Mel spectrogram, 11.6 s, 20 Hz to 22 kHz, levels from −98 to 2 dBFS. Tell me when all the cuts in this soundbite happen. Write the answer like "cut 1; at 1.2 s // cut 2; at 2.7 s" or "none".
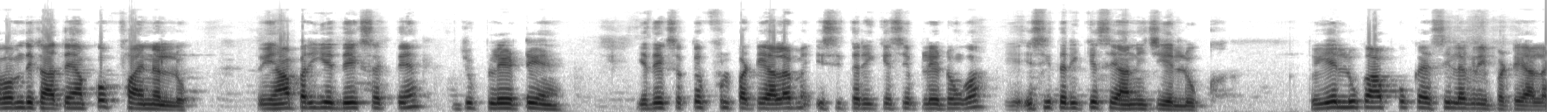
cut 1; at 7.7 s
